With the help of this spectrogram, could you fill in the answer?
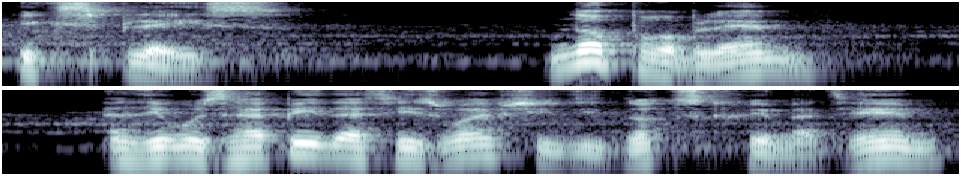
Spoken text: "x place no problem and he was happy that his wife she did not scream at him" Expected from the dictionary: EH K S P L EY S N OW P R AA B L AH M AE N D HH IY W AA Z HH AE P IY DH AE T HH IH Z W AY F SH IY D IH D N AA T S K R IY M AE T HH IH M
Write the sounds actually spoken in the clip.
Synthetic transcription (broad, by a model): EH K S P L EY S N OW P R AA B L AH M AE N D HH IY W AA Z HH AE P IY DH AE T HH IH Z W AY F SH IY D IH D N AA T S K R IY M AE T HH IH M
